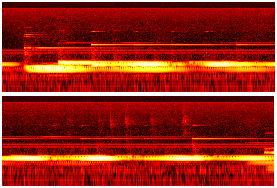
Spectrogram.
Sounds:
xylophone, musical instrument, vibraphone, music

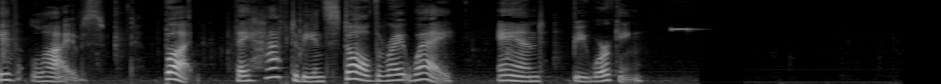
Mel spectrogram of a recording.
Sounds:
speech

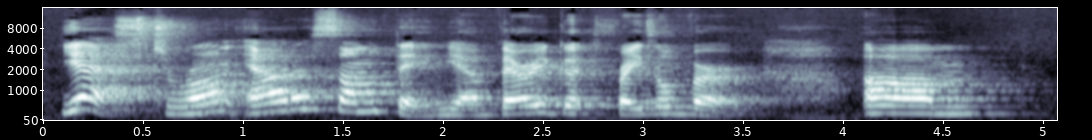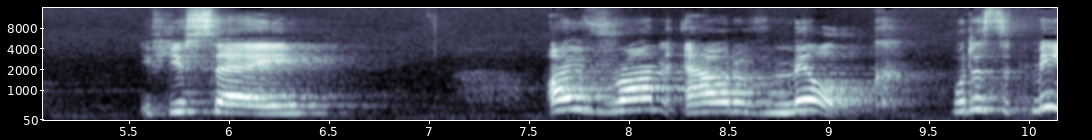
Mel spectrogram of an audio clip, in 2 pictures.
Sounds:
speech

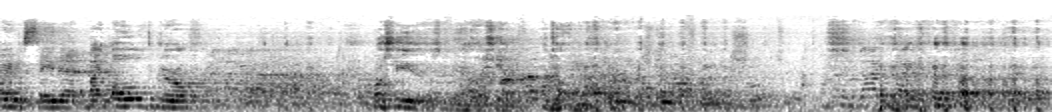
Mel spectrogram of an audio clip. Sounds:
inside a large room or hall, speech

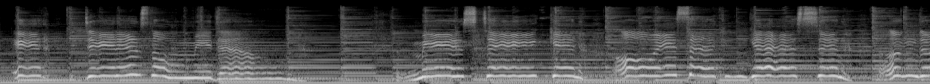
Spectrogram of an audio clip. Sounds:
music, female singing

